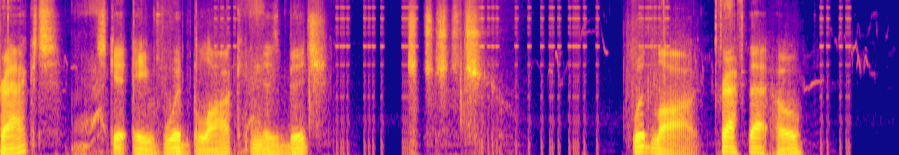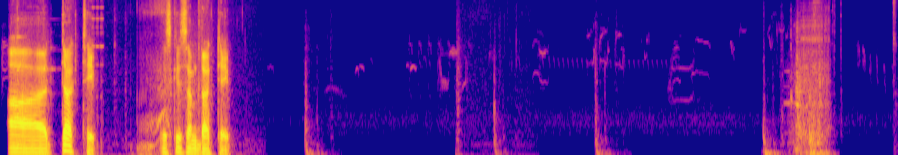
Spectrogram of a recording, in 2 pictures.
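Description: A young man talks with animation, close to a headset microphone.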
